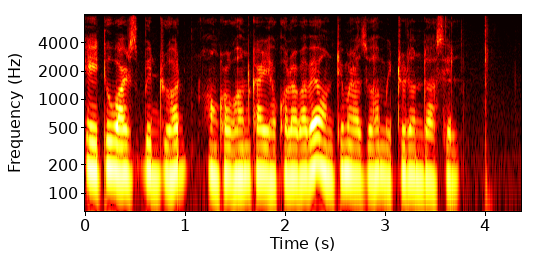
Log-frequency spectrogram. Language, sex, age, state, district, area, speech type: Assamese, male, 18-30, Assam, Charaideo, urban, read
